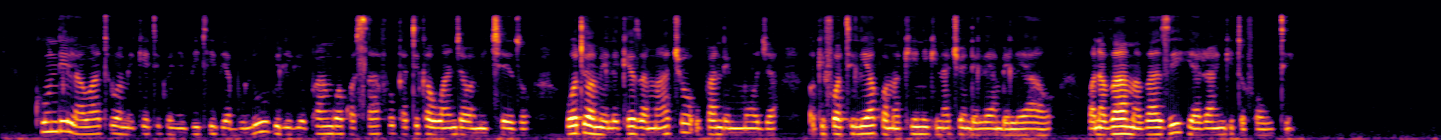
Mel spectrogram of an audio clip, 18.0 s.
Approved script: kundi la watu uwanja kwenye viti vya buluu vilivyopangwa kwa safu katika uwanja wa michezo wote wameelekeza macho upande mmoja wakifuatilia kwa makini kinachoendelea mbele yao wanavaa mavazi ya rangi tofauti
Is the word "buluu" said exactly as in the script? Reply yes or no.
yes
